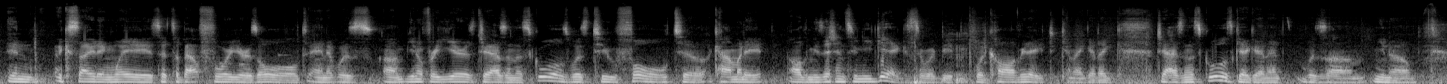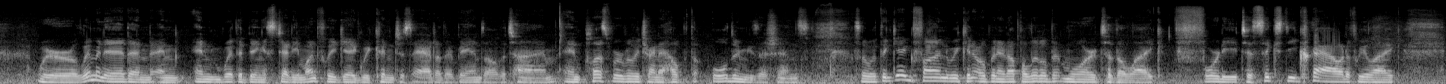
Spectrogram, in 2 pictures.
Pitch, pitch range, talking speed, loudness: 115 Hz, 100-125 Hz, 225 wpm, -18 LUFS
